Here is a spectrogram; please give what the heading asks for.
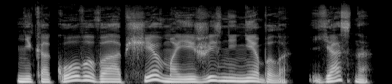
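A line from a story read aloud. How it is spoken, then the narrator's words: Very quiet, very angry. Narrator (Russian): Очень тихо и очень зло проговорила мама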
